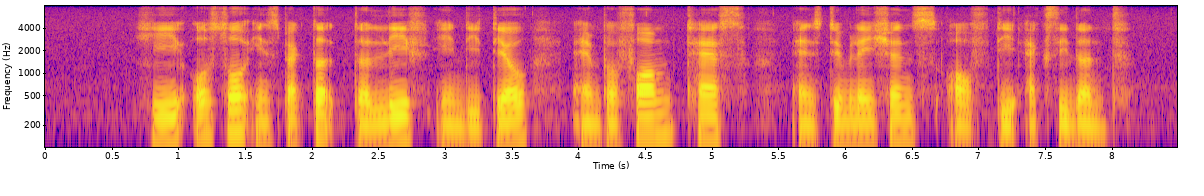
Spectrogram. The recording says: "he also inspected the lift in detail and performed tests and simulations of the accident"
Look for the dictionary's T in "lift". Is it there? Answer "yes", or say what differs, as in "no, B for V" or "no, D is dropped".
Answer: no, T is dropped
